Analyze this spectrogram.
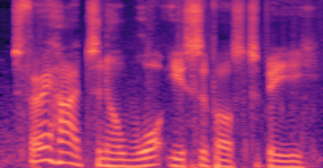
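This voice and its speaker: Man, live game streamer, chatty, self-deprecating, medium pitch. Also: very animated, brisk. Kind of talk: casual live gameplay commentary.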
